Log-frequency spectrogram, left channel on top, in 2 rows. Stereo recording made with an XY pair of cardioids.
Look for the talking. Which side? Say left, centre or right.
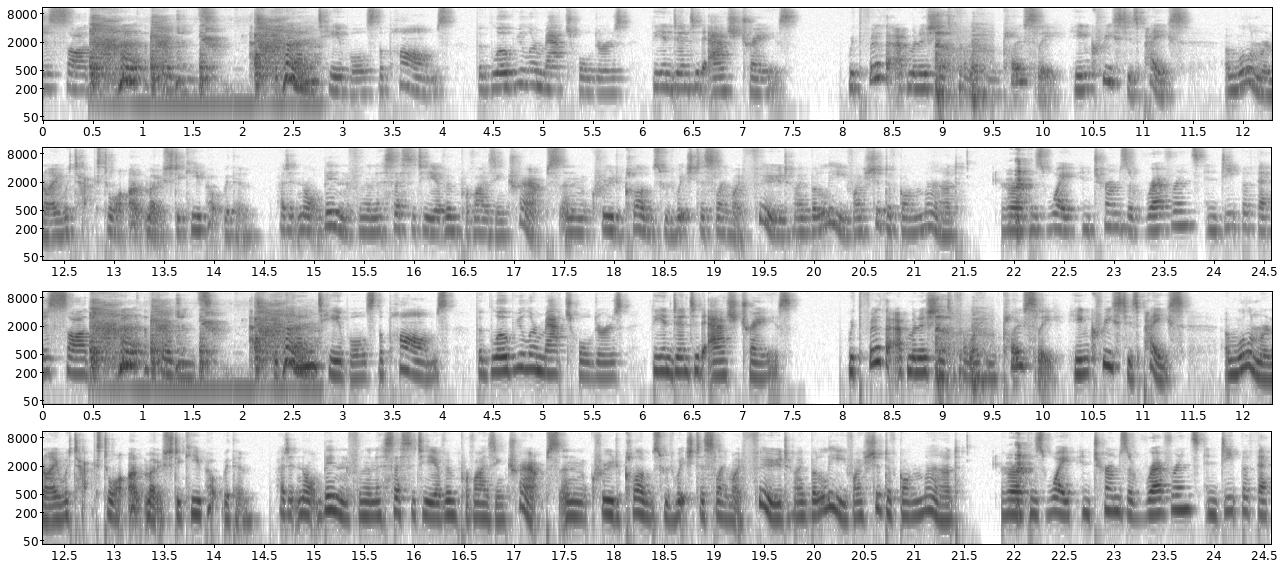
right.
